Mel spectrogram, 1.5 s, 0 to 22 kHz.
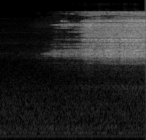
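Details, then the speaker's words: Turbo Lexus IS300 intake manifold pressure test with shop air at about 25 psi, new ID1700 injectors: sharp high hiss holds steady; boost leak at number six injector not sealing properly. "Wow yeah this number six injector is not sealing properly it's already at 25 psi you can hear it change just with my a little bit of extra force"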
